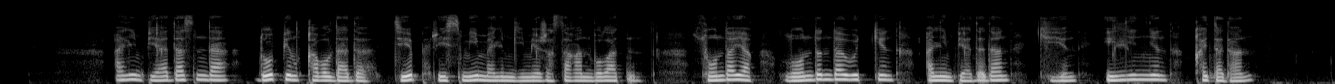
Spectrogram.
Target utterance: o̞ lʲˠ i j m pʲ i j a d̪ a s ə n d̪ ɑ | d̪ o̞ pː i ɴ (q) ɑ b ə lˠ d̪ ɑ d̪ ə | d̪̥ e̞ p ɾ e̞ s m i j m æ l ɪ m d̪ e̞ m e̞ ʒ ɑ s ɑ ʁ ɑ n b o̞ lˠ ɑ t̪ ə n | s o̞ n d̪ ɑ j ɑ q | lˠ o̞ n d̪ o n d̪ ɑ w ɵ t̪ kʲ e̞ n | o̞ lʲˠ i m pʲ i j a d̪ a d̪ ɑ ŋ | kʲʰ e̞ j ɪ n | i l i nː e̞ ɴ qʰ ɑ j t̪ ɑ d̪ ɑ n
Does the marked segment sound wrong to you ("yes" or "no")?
yes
